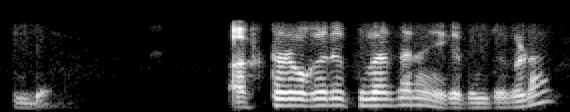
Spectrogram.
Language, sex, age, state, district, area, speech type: Marathi, male, 45-60, Maharashtra, Amravati, rural, conversation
